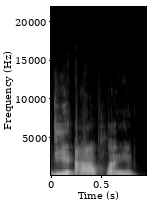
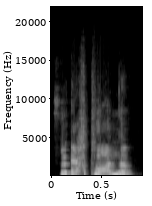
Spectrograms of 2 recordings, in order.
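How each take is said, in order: First: It is said with an English accent. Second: It is said with a French accent.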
